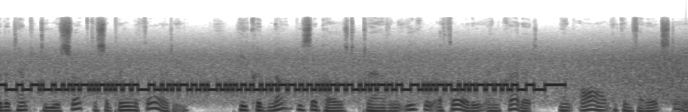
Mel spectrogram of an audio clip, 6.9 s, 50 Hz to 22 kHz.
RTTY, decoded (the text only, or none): … 6615 8348 7861 2941 1295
